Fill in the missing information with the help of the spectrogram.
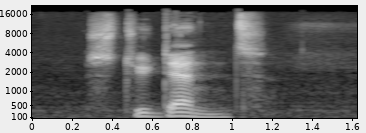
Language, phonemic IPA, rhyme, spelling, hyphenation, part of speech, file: Dutch, /styˈdɛnt/, -ɛnt, student, stu‧dent, noun, Nl-student.ogg
- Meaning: 1. a student at an institute for academic tertiary education 2. a student at an institute for secondary or tertiary education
